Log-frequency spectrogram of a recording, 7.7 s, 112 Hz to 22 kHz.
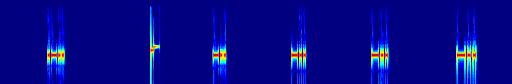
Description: Morse code, heard as a keyed tone, about 39 wpm, spaced as for 8 wpm, 700 Hz. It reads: L DDDD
